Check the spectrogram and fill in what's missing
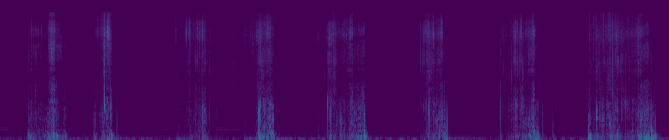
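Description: A wide paintbrush sweeps across clear cling film wrapped over a white dome microphone, making eight separate bursts of crinkling and rustling. Each stroke is broadband and bright, with a heavy low thump from the film against the mic. Quiet pauses fall between the strokes.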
